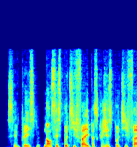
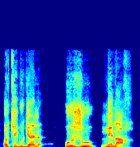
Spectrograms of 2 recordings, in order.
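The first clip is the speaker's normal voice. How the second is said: slow clear command; 5 semitones higher, 7 dB louder, slower than usual. Real, not acted. Speaking a command to the phone.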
